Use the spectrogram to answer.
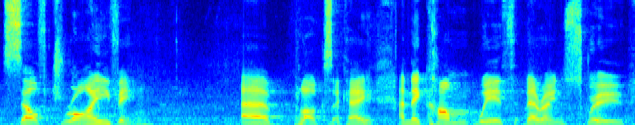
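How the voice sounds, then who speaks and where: A woman's voice: mid-range voice, animated, takes it slowly, pushed and bright. A woman, presenting a live DIY demonstration and explaining each step in a chatty way. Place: exhibition hall stage. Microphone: headset or lapel mic. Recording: reverberant hall, faint background noise.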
